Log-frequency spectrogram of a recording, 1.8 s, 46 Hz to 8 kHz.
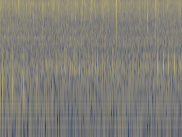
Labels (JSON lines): {"label": "anthrophony, boat engine", "recorder": "SoundTrap 300"}
{"label": "biophony", "recorder": "SoundTrap 300"}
